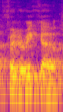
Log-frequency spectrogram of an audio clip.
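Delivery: ordinary talk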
